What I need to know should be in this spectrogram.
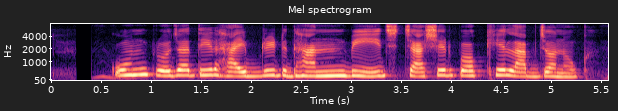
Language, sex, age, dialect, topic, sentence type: Bengali, female, 18-24, Western, agriculture, question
